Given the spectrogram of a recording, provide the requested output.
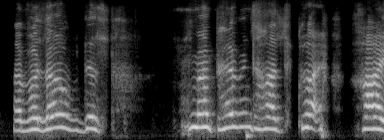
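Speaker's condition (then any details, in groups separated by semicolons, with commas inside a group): Cerebral palsy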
